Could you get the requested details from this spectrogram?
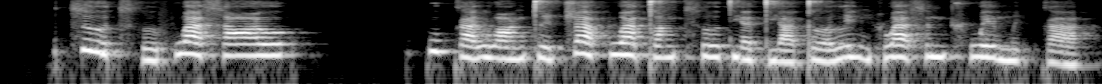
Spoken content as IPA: t͡sɹ̩˥˨t͡sʰɹ̩˩ fwä˥˨sɑ˦ʊ̯ | pu˦ kä˨˦lwɑ˨˦ŋt̪i˨˩ ʈ͡ʂä˥˨fwä˥˨ t̪ɑ˦ŋt͡sʰɹ̩˦t̪jɛ˨ t̪jä˨˦t̪ɤ˨˦li˥˨ŋ ʂwä˥˨sə˦nʈ͡ʂʰwe˥˨ɪ̯mi˨˦ kä˨˩

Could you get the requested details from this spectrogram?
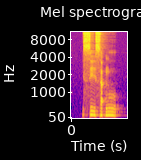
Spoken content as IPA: sʰe˦˨ɪ̯sʰä˦ʔŋo˦˨

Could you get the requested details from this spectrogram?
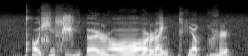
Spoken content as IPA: kʼɔɕe̤ɬʒi̤ʔəː ɭɔːɭaʎ kʰiqʷi̤ɭ

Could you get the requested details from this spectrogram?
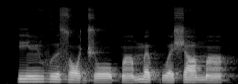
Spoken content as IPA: jĩ˦vɨ˧zɔ˨ d͡ʒoː˨pã˨˦mɛ˨ kʷɛ˧ʃa˦mã˧

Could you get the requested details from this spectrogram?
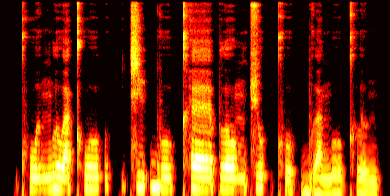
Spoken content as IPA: kʰwɯ˦˥ŋlu˦˥a̯kʰwu˥˩ʔ | t͡ɕi˦˥ʔbuː˧ kʰɛː˧plo˧mt͡ɕu˦˥ʔkʰu˨˩k̚ bɯ˨˩a̯ŋuː˧kʰlɯ˧ŋ

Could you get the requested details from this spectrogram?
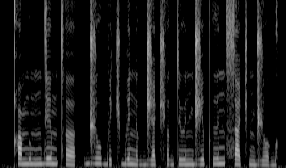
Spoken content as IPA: qʰʉmɨmndemtʰɐ | d͡ʒubet͡ʃ benɵɡ d͡ʒat͡ʃʰɐɡtʉ nd͡ʒepʰɨn sat͡ʃnd͡ʒoɡ

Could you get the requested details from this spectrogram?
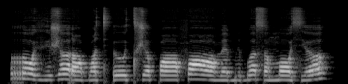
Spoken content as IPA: rɔ vʲʊʒʌɾɑ bɑtʲʔʊːtʲʒʌ pɑːfɑːβɛ bɪbʌsʌ mɔsʲʌː

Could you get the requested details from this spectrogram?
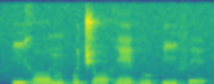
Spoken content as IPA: i˦ɣoː˦ ɾũ˨pʊ˦d͡ʒoː˦ɣe˦ ɓu˨k͡pi˦˨fɪ˨

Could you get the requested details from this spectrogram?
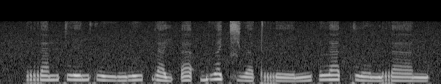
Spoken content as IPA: ra˦˥mkle˦˥nkwɯː˩˦ŋ lɯː˦˥p̚la˨˩j ʔa˦˥ʔbɯ˥˩a̯ t͡ɕɯ˨˩a̯tre˩˦n | la˦˥t̚klo˩˦nra˧n

